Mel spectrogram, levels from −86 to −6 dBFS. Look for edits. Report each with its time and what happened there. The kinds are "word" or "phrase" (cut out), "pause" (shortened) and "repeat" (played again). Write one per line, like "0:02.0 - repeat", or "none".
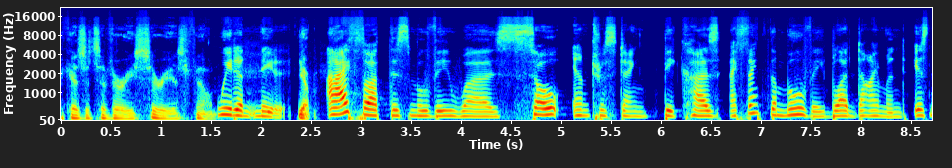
0:02.6 - pause
0:06.6 - pause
